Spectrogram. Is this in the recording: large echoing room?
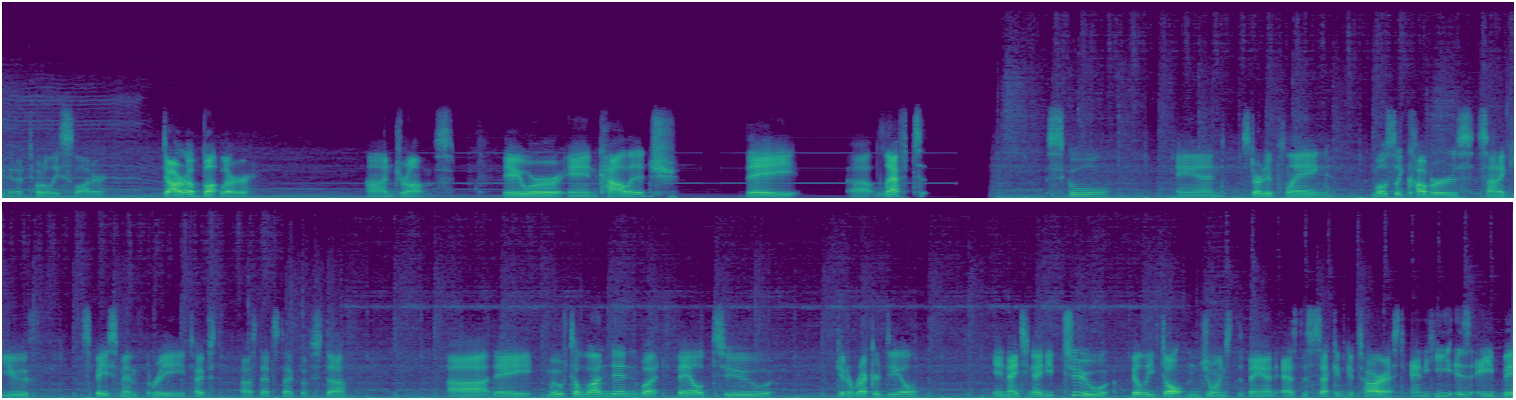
no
